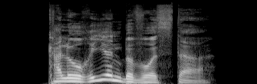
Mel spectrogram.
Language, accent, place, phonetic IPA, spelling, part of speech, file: German, Germany, Berlin, [kaloˈʁiːənbəˌvʊstɐ], kalorienbewusster, adjective, De-kalorienbewusster.ogg
- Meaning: 1. comparative degree of kalorienbewusst 2. inflection of kalorienbewusst: strong/mixed nominative masculine singular 3. inflection of kalorienbewusst: strong genitive/dative feminine singular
